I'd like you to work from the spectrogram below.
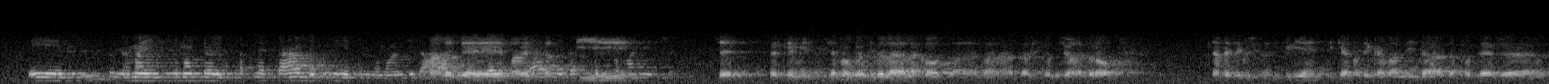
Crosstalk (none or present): present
